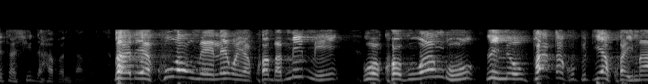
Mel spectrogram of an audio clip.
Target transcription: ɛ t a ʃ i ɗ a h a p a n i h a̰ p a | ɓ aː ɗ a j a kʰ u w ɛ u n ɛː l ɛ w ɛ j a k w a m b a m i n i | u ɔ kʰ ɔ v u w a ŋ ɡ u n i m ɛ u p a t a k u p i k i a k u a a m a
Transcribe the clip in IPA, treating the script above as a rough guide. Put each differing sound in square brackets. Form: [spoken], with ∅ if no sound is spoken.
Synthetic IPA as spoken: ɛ t a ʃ i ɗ a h a p a n i h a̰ p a | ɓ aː ɗ a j a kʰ u w [a] u [m] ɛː l ɛ w [a] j a k w a m b a m i [m] i | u ɔ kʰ ɔ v u w a ŋ ɡ u n i m ɛ u p a t a k u p i [t] i a k [w] a [i] m a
